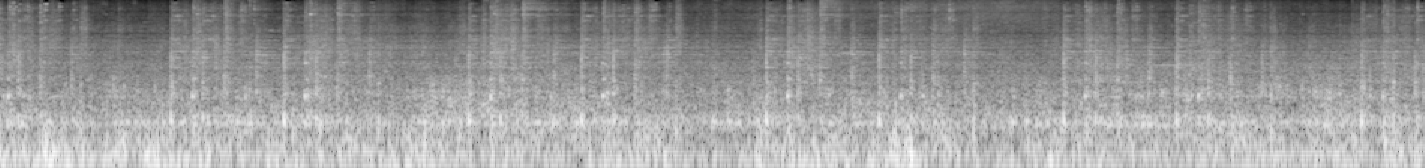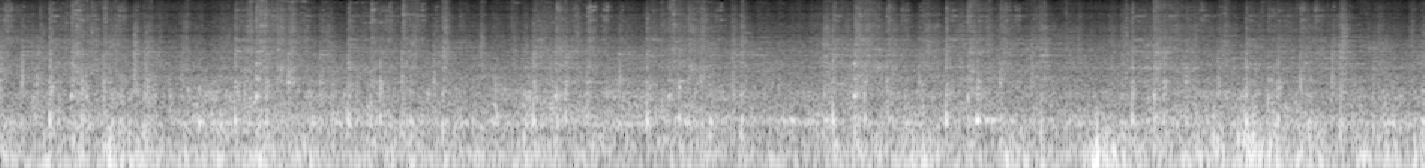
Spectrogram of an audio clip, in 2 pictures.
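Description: Indian Railways express passenger coaches rolling steadily past close by: a continuous rumble of steel wheels on rail, with irregular clickety-clack clicks as the wheels cross rail joints.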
